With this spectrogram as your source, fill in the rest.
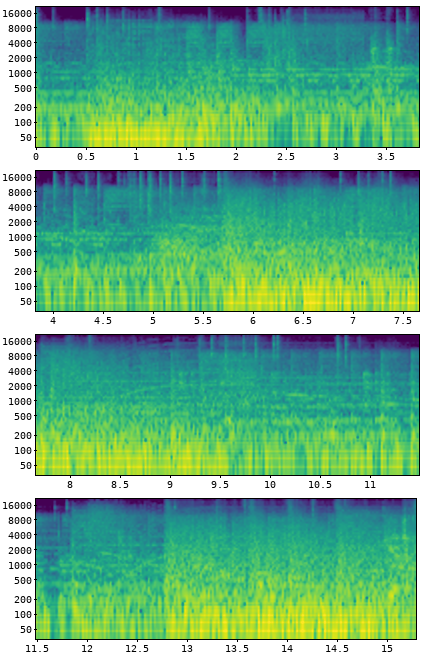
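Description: Video game explosions from rapid-fire weapons under the Gun Bonsai mod, a dense, continuous barrage of booms and blasts layered over one another with no let-up, heavy and loud throughout.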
